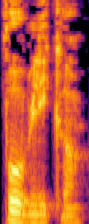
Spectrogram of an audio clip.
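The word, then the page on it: publico: Spanish (Spain)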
